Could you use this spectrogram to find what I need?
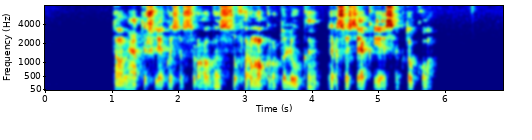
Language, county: Lithuanian, Utena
